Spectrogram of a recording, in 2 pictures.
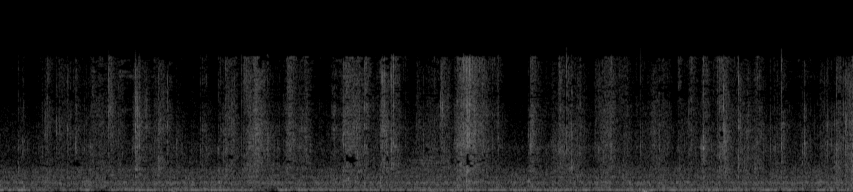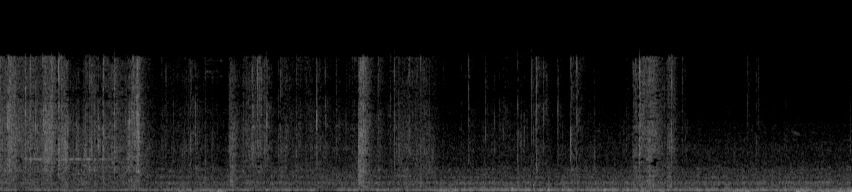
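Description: Plastic packaging crinkling and rustling as sarees wrapped in it are handled. Many small crackles, with a denser burst of crinkling about halfway through, over a steady low hum.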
